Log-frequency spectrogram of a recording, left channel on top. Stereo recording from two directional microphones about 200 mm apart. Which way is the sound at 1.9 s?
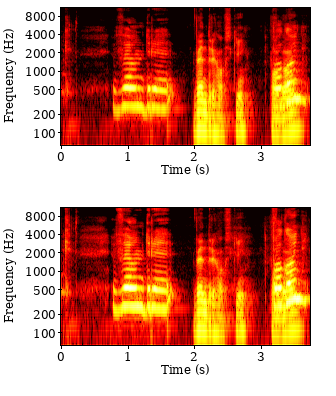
35° left (ahead or behind).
